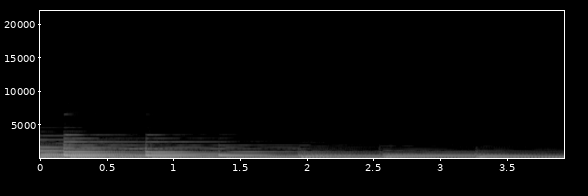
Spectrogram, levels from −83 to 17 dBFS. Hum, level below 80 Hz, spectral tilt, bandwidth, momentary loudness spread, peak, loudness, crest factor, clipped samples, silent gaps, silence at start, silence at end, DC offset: none; -60 dBFS; -10 dB/octave; 4.1 kHz; 12 LU; -14 dBFS; -33 LUFS; 18 dB; under 0.1%; none; 0 s; 0 s; under 0.1%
